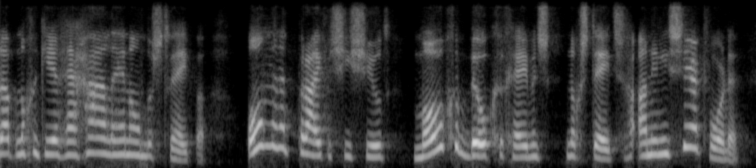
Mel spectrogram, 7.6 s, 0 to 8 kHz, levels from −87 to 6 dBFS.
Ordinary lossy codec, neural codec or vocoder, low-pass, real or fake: Opus, 16 kbps; codec, 16 kHz, about 1 kbps, DyCAST, with the encoder's durations; 7.2 kHz; fake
